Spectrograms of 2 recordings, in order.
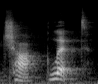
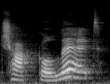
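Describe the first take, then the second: First: It is said with two syllables. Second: It is said with three syllables. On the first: It is the usual everyday form. "as we Americans normally do, we say chocolate. We cut out the schwa sounds in the middle" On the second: It follows the spelling. "We could say chocolate the way that it's spelled"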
